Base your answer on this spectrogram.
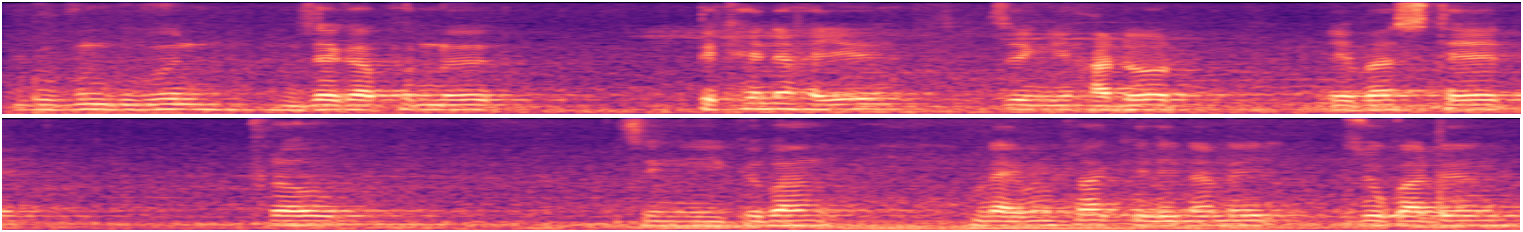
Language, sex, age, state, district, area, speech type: Bodo, male, 30-45, Assam, Chirang, rural, spontaneous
